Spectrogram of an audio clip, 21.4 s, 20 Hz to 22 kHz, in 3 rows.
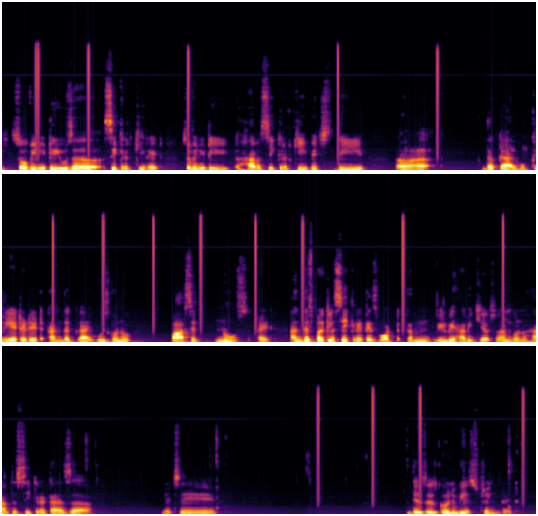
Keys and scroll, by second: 15.5 alt+Return, 21.1 Return.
